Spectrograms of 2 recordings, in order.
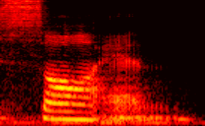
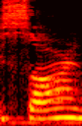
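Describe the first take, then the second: First: No r sound links saw to an. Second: An r sound links saw to an.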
